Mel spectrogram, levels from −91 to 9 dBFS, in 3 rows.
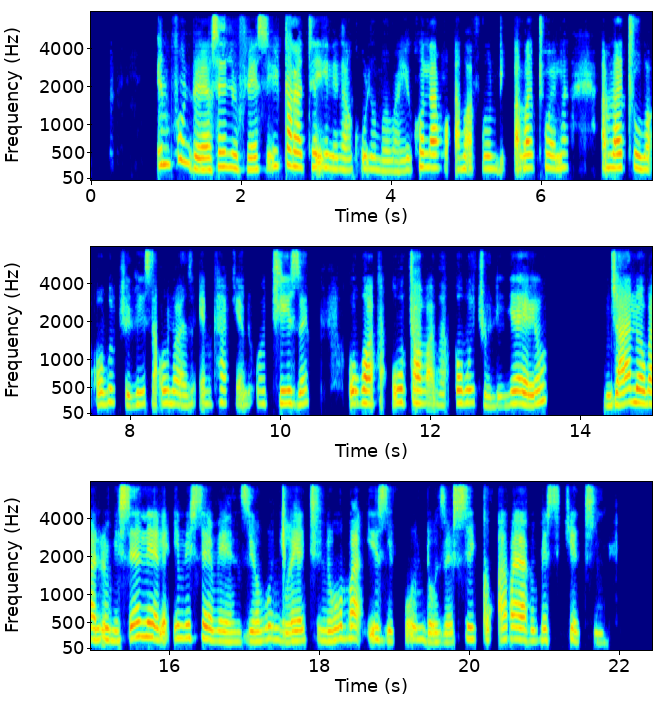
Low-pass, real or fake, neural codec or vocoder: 7.2 kHz; fake; codec, 16 kHz in and 24 kHz out, 0.6 kbps, FireRedTTS-2 codec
